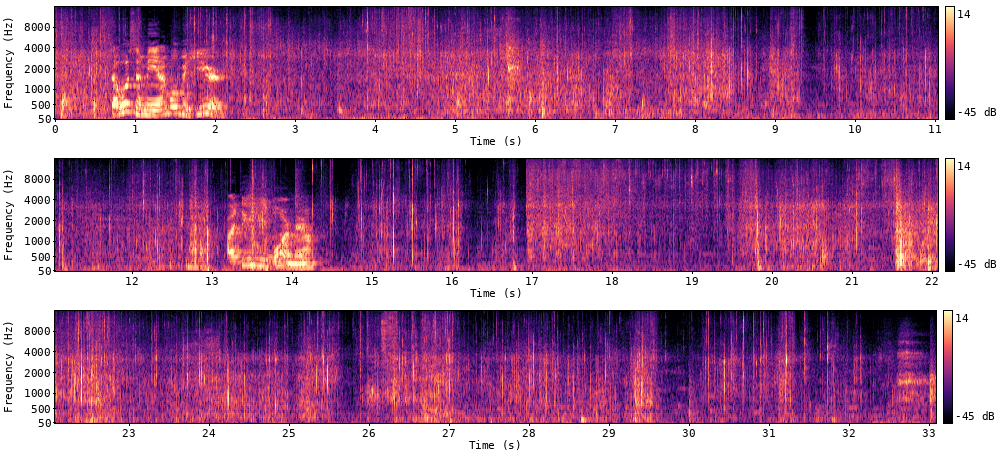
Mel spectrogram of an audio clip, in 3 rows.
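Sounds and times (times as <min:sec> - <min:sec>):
slime squishing and crunching: 0:00.0 - 0:32.6.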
